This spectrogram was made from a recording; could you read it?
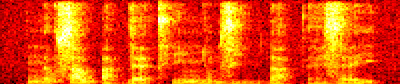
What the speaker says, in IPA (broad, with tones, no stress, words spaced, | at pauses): nə˨˦wsa˧wʔa˨˩k̚ zɛ̰˧˥t̪ʰi˨˦ ɲə˧˩mzi̤˨˩m ɗa˨˩k̚ʔɛ̤˨˩ zɛ˨˦j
